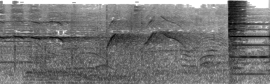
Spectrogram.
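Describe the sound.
A boxing ring bell clangs sharply near the end, starting a round of a boxing bout in ring two, and rings on over a murmuring crowd and indistinct voices.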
